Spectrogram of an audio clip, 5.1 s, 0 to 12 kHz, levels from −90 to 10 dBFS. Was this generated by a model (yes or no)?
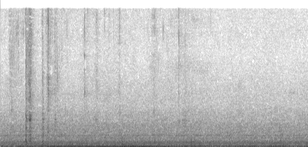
no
